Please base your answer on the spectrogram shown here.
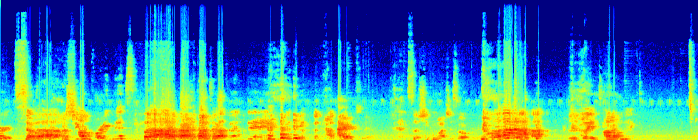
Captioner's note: more laughter; laughs and nods; laughter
